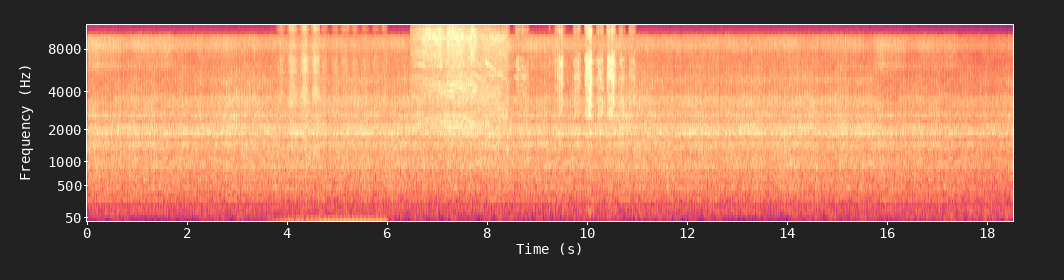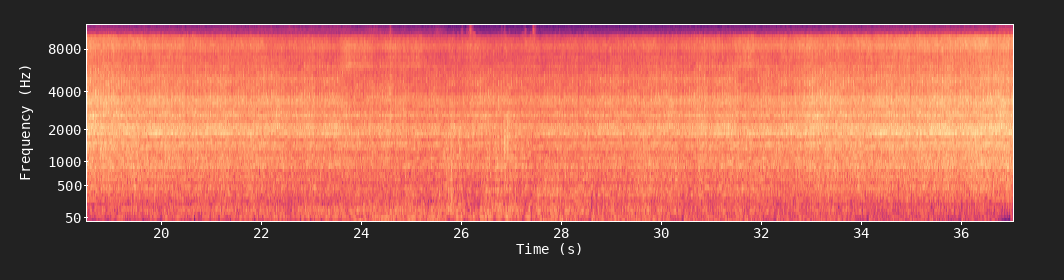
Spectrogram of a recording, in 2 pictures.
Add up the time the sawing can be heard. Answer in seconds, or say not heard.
7 s.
